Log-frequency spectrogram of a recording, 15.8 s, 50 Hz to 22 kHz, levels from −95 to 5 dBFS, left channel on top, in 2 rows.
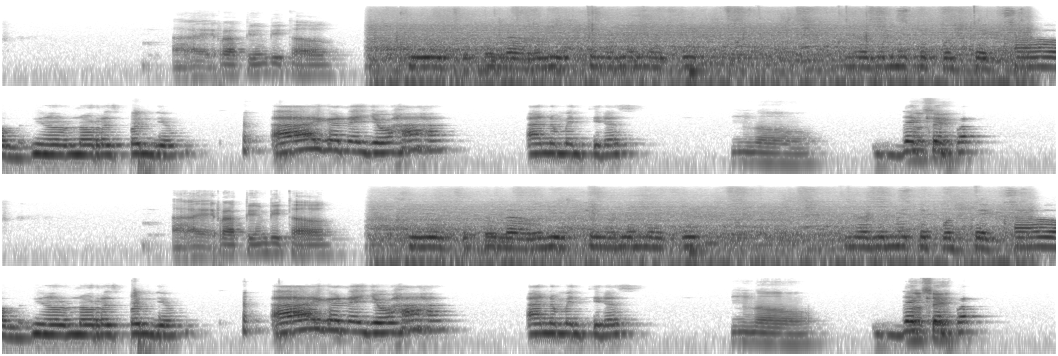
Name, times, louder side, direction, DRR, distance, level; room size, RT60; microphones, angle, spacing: voice 1, 1.3-2.5 13.4-14.0 14.7-15.1, right 4 dB, 85° right, 0.5 m, -29 dB
sound 1, 2.7-7.7, left 3 dB, 60° left, 0.7 m, -29 dB
voice 2, 3.1-5.3 6.3-9.2 9.9-11.2 11.9-12.6 14.5-15.1, right 2 dB, 10° right, 0.3 m, -21 dB
3.6 x 3.2 x 3.7 m
head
